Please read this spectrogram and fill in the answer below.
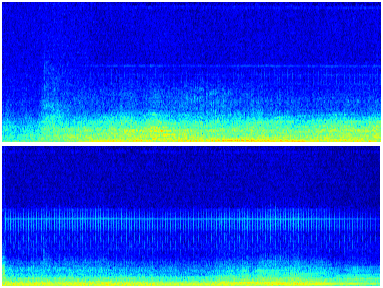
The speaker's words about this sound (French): Le chauffeur les fait entrer. Il entre lui-même et met la voiture en route.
